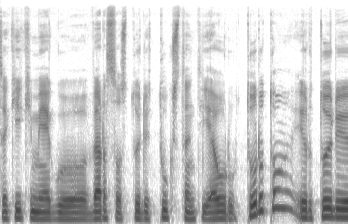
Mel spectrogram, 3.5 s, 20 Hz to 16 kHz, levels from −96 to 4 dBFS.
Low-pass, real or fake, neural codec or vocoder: 14.4 kHz; real; none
